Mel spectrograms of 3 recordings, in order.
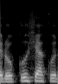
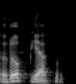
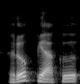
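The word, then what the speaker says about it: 六百: अब इसे रोकू श्याकू नहीं बोलना, आपने क्या बोलना है इसे रोप्याकू। रोप्याकू सांजियो क्यू।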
